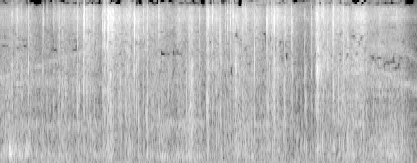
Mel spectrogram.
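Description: A thin clear plastic bag crinkling and rustling as large cards are slid out of it and the bag is handled: an irregular run of small crackles.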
